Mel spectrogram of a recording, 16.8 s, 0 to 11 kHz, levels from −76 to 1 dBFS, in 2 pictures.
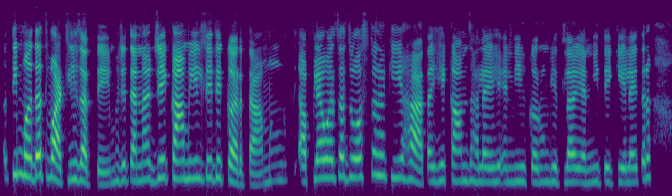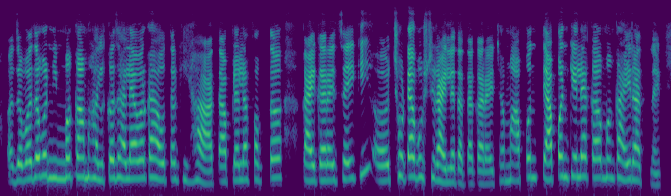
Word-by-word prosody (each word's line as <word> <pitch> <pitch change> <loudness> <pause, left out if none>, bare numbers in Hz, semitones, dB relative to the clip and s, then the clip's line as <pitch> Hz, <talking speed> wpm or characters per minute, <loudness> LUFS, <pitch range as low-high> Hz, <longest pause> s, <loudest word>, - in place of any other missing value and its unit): ती 370 - +5
मदत 345 -1 +5
वाटली 280 -2 +5
जाते. 210 -6 +2
म्हणजे 260 +4 -6
त्यांना 270 +1 +3
जे 310 +4 +5
काम 295 -1 +7
येईल, 300 -1 -1
ते-ते 315 0 +1
करतात. 210 -7 +1
मग 260 +3 -16 0.2
आपल्यावरचा 310 +6 +1
जो 320 - -4
असतो 365 +3 -6
ना 350 - -3
की 315 -1 -5
हां, 290 -3 +1
आता 225 +3 -1
हे 265 +2 -5
काम 260 0 0
झालं 250 -2 -7
आहे, 240 0 -3
यांनी 240 +1 -8
हे 250 - -8
करून 240 0 -8
घेतलं, 240 -1 -3
यांनी 235 +1 -5
ते 245 - -1
केलं 240 -1 -3
आहे 240 - -2
तर 310 - -2 0.5
जवळ-जवळ 300 +6 +1
निम्मं 310 +1 -1
काम 325 -1 +4
हलकं 295 +1 -2
झाल्यावर 300 -1 +1
काय 320 -1 +1
होतं 285 -1 -2
की, 280 - -14
"हां, 275 - 0
आता 215 +4 0
आपल्याला 275 +2 -1
फक्त 285 +2 -6 0.4
काय 265 -2 +5
करायचं 270 +1 0
आहे?" 285 +1 +2
की 420 +4 -3
अ, 260 0 -3
छोट्या 340 -1 +4
गोष्टी 325 -1 -6
राहिल्यात 240 -3 +3
आता 220 -1 -2
करायच्या. 215 +4 -3
मग 275 +2 -5
आपण 315 +5 -3
त्या 280 -3 +7
पण 345 -1 +2
केल्या 335 0 +3
का? 315 0 +2
मग 320 +1 -6
काही 295 -4 0
राहत 275 -2 0
नाही. 195 -1 -7
275 Hz, 230 wpm, -21 LUFS, 245-315 Hz, 0.5 s, काम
